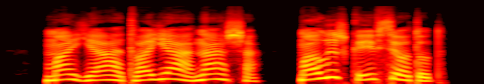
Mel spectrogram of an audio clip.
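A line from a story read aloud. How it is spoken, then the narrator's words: Soft laughter. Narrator (Russian): негромко рассмеялась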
